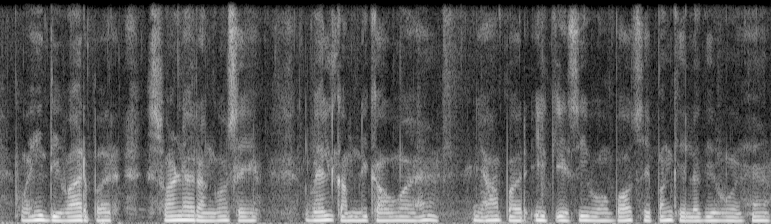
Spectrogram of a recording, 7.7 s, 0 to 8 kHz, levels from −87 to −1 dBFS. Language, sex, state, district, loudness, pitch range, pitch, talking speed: Hindi, male, Bihar, Samastipur, -14 LUFS, 140-150 Hz, 140 Hz, 165 wpm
